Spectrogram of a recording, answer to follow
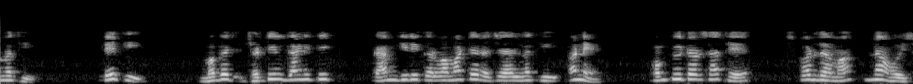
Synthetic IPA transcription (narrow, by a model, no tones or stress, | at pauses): nət̪ʰi | t̪et̪ʰi | məɡəd͡ʒd͡ʒʱəʈilɡaɽ̃it̪ikː | amɡiɾikəɾʋamaʈeɾət͡ʃaelnət̪ʰiəne | kəmpjuʈəɾsat̪ʰe | spəɾd̪ʱəmãnəɦojʃ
